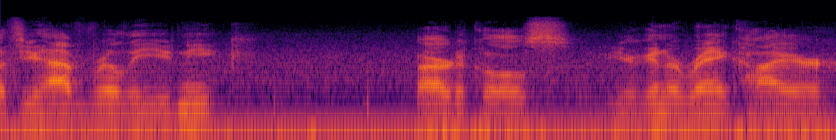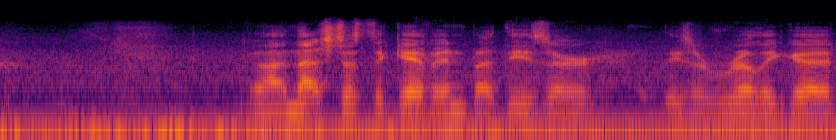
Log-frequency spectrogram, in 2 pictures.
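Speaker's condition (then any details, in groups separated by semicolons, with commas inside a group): No condition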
